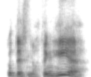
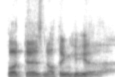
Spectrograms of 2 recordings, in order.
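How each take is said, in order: First: It is read in the speaker's normal voice. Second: It is read in Chitara's weird, deep voice.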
